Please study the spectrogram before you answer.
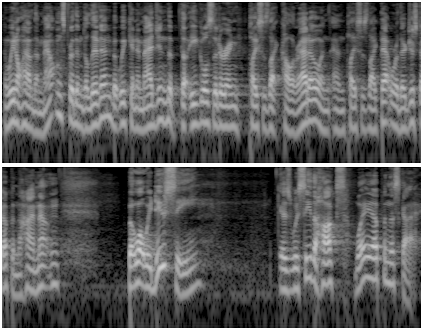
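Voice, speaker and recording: A man's voice: mid-range voice, a little fast, mellow. Man preaching a casual, joking sermon. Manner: casual, joking asides with laughs; paraphrases scripture in everyday speech.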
